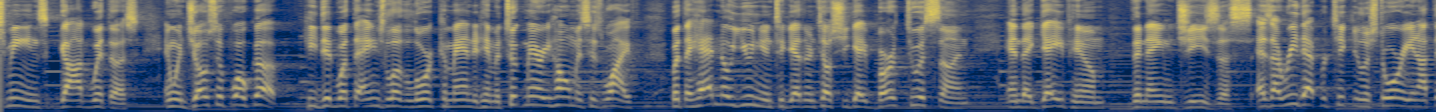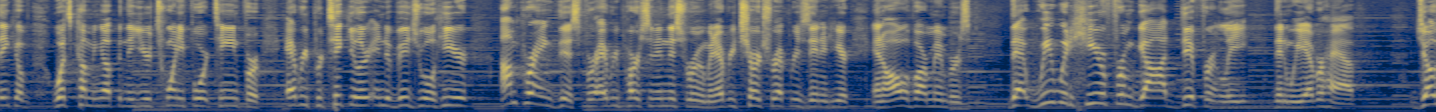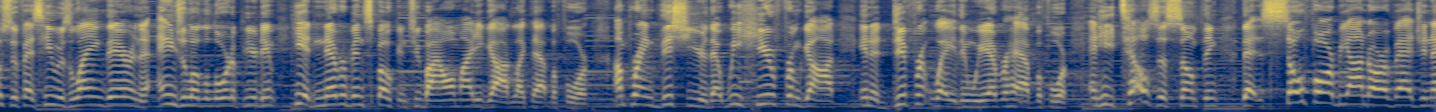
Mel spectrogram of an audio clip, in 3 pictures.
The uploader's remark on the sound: Advent Conspiracy Midnight Christmas Eve Service 2013 (Audio).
